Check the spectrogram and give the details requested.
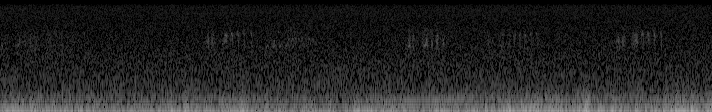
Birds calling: Band-rumped Storm-Petrel (Hydrobates castro)

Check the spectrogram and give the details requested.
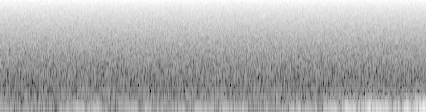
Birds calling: White-crowned Sparrow (Zonotrichia leucophrys)

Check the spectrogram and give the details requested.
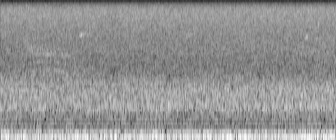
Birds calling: Gray Catbird (Dumetella carolinensis)

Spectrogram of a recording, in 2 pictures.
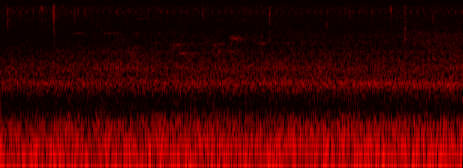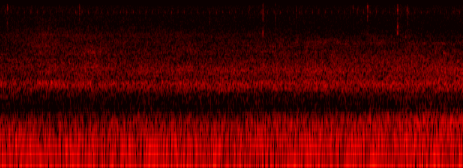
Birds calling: Blue Jay (Cyanocitta cristata)
Song Sparrow (Melospiza melodia)

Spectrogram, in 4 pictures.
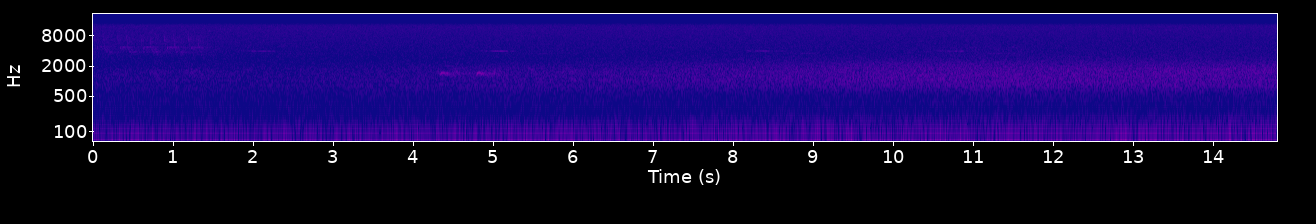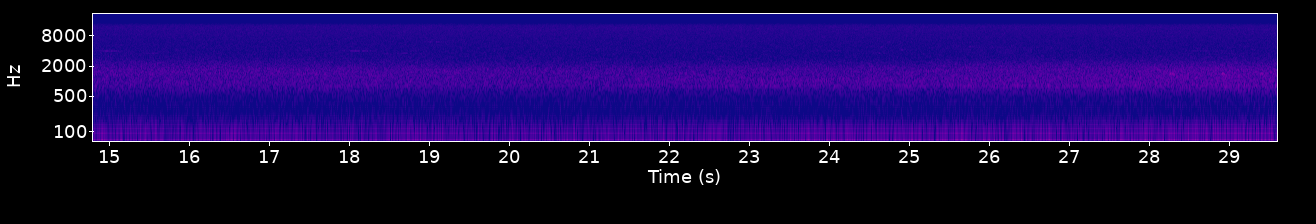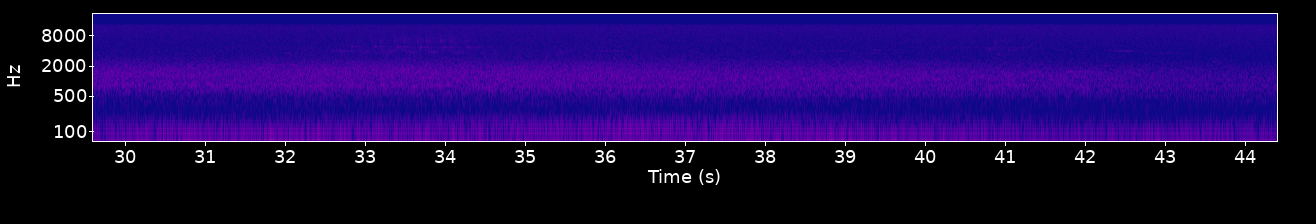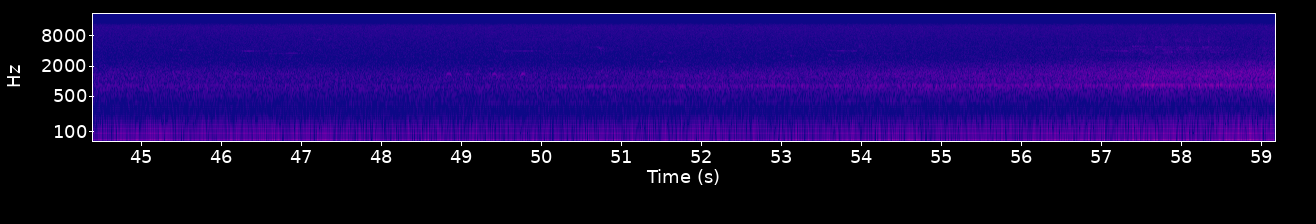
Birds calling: American Crow (Corvus brachyrhynchos)
Black-capped Chickadee (Poecile atricapillus)
Ovenbird (Seiurus aurocapilla)

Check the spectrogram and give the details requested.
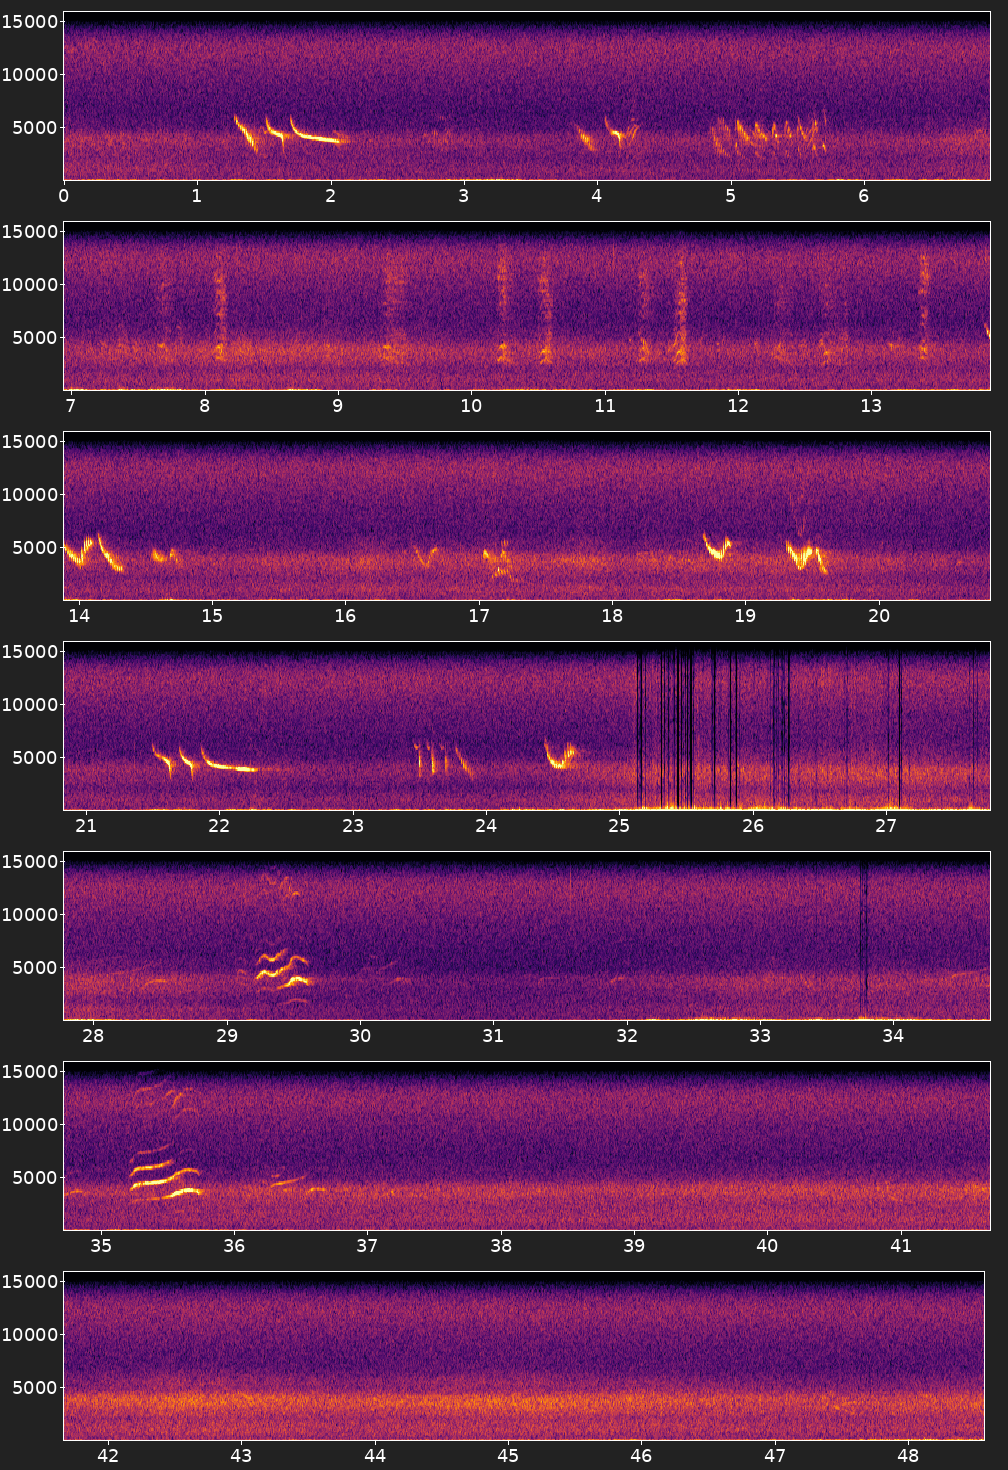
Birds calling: Hawaii Amakihi (Chlorodrepanis virens)
Eurasian Skylark (Alauda arvensis)

